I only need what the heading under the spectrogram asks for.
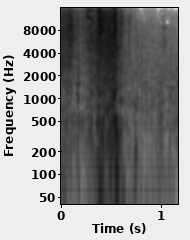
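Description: Rain patters steadily on a hard surface, a dense crackling hiss broken by a few heavier drops, with no voices over it.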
